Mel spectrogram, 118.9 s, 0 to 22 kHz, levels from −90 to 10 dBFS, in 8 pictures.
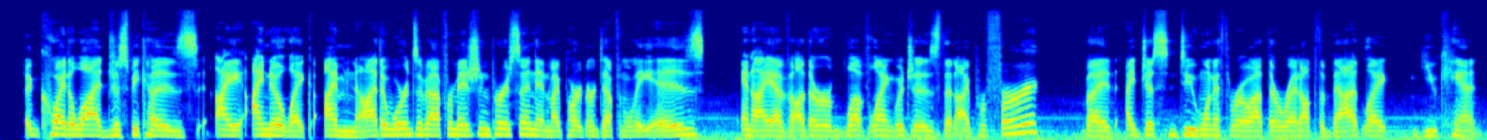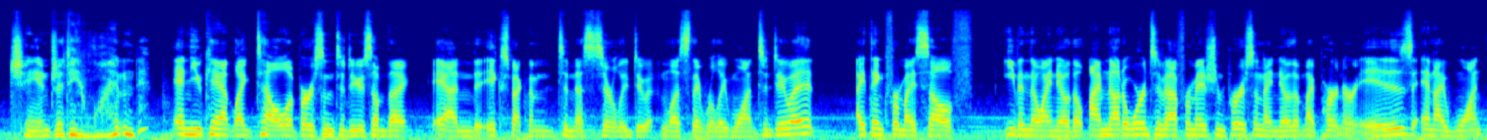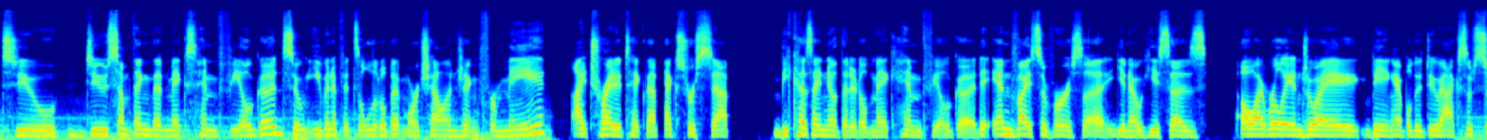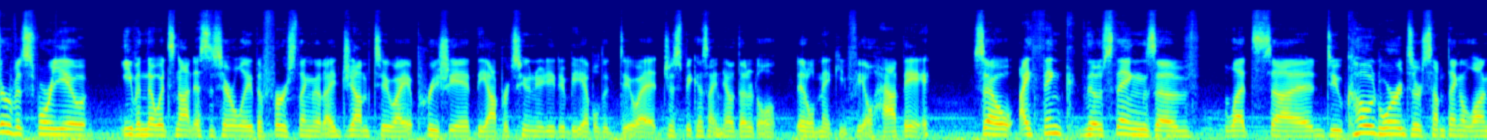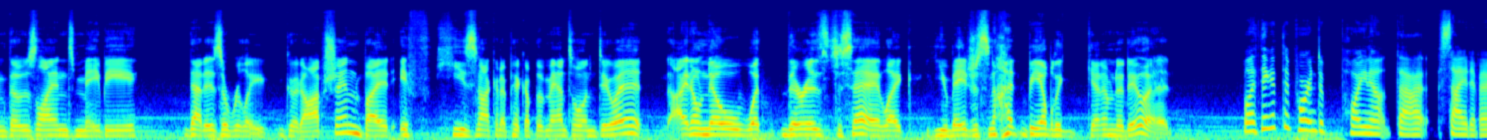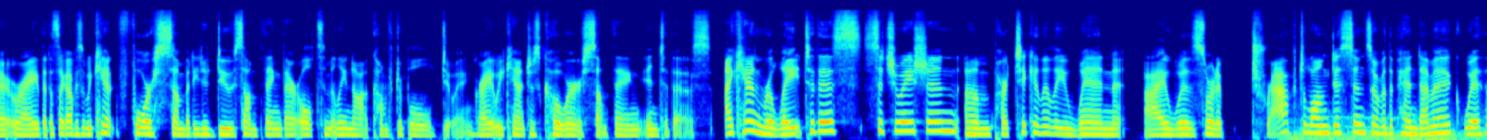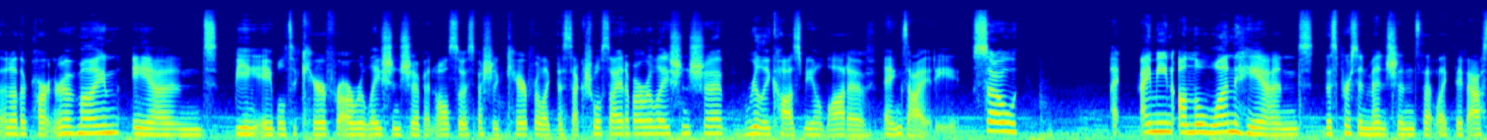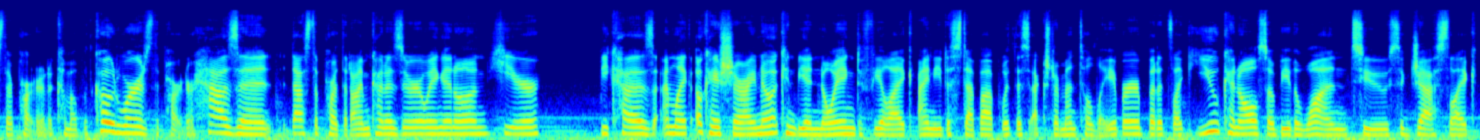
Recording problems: low rumble; faint; from 7 to 35 s, from 44 s to 1:13 and from 1:27 on; 25 dB below the speech

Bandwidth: 16 kHz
